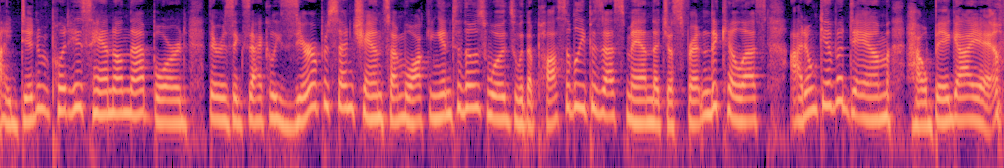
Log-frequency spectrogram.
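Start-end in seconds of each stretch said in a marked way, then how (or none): none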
